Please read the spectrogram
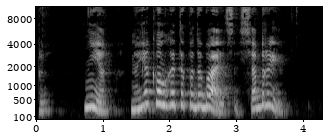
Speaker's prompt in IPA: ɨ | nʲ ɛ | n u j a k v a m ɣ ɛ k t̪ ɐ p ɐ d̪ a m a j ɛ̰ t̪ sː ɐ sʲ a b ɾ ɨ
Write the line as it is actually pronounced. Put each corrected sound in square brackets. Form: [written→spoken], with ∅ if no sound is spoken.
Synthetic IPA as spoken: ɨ | nʲ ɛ | n u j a k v a m ɣ ɛ [k→∅] t̪ ɐ p ɐ d̪ a [m→b] a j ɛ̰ t̪ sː ɐ sʲ a b ɾ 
